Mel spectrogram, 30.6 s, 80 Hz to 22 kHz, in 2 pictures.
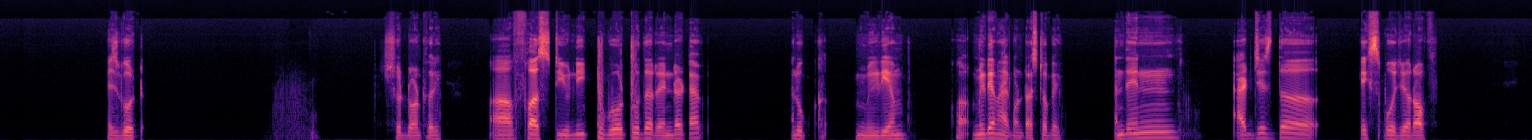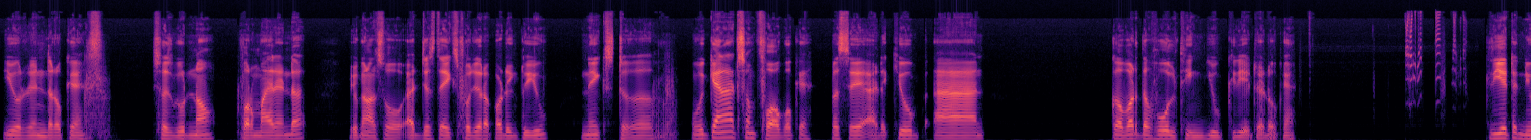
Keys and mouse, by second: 0.5 middle click, 1.8 ctrl+s, 5.9-7.4 shift+drag, 8.0-10.3 drag, 12.0-13.3 drag, 14.5 shift+click, 14.9-16.6 shift+middle drag, 22.9 middle click, 23.5 middle click, 23.7 click, 24.3 shift+a, 25.6 s, 26.1 click, 27.2 middle click, 28.0 middle click, 28.3-29.5 typing, 30.1-30.6 drag.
